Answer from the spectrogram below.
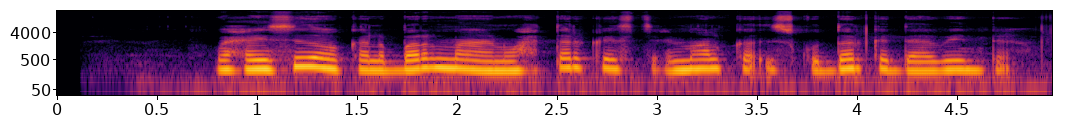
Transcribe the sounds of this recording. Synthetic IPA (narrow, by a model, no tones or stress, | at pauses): wɑħɑjsɪðɔːkʰɐlɛbɐrnaːnwɑħt̪ʰɐrkʰɐɪst̪ʰɪʕmaːlkʰɐ̰ʔɪskʰʊd̪ɐrkʰɐd̪aːwɛːnt̪ʰɐ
